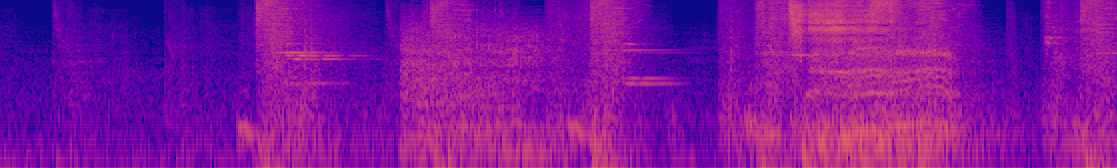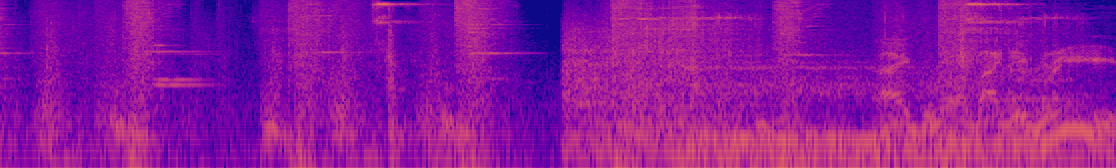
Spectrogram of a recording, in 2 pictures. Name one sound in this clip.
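Fantasy battle sound effects of spells and weapon hits clash.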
